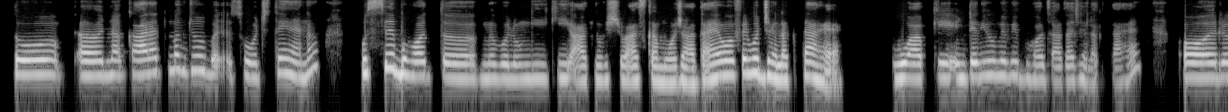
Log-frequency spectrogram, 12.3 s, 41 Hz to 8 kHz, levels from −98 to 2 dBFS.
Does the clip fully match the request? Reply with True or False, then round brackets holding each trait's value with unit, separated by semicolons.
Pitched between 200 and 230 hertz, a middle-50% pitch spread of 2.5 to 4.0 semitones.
True (205 Hz; 3.2 semitones)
